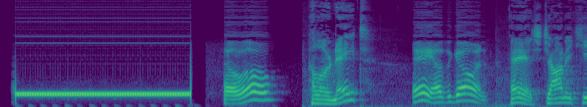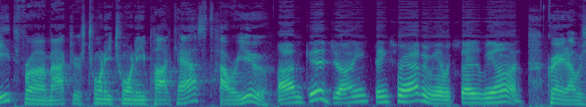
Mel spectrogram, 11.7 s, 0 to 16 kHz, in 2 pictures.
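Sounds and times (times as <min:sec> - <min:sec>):
telephone dial tone: 0:00.1 - 0:02.0
speech: 0:02.2 - 0:11.7.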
